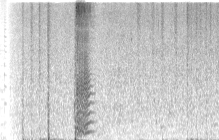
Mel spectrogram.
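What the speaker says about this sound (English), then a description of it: "then proceed to fart on him" A sheep in an animated film lets out a loud, wet, sputtering fart that lasts about half a second, with a couple of sharp knocks before it and quiet background after.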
